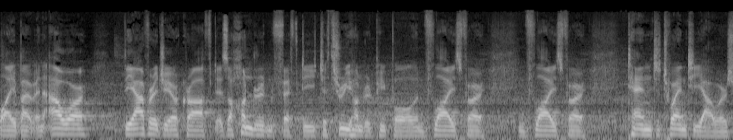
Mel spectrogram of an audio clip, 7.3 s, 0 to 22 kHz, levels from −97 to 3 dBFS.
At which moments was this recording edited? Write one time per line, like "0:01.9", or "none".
0:01.1
0:05.2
